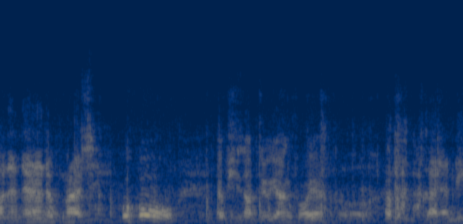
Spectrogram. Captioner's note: Risos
